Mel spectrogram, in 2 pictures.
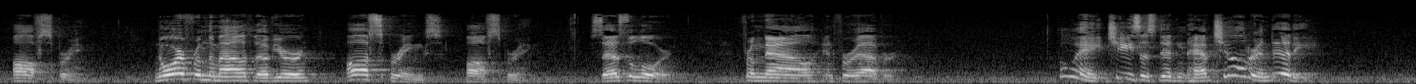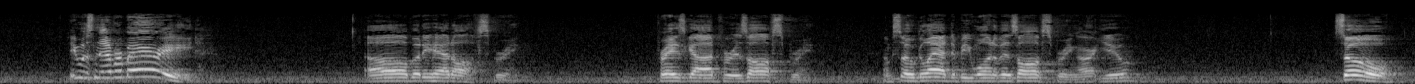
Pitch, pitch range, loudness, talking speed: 155 Hz, 135-205 Hz, -18 LUFS, 105 wpm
